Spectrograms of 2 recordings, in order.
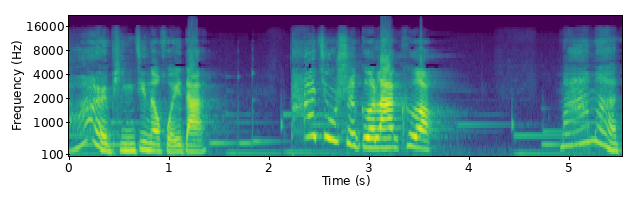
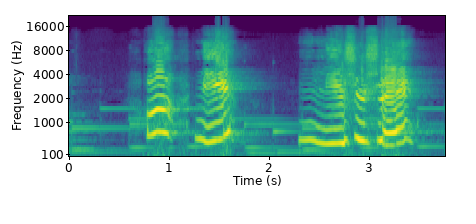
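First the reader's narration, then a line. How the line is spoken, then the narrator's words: Screaming, stammering. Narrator (Chinese): 妈妈发出一声尖叫，结结巴巴地说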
